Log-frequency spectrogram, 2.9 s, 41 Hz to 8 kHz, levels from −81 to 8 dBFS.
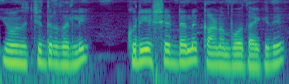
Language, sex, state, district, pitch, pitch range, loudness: Kannada, male, Karnataka, Koppal, 160 Hz, 145-170 Hz, -13 LUFS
